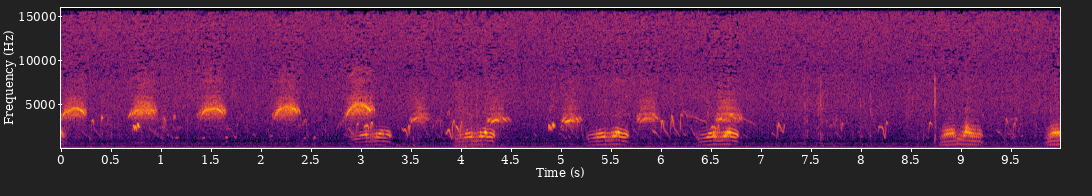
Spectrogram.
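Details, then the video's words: Quail heard in a morning trapping lure: a series of clear high ringing arcs repeated evenly, then rougher harmonic nasal calls from more birds joining in, with a faint steady hum throughout. "quail sound"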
